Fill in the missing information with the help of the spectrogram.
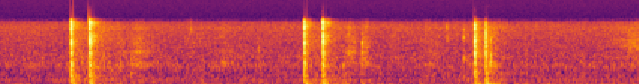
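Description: Computer mouse clicks: three quick pairs of sharp clicks, each pair a press and release, a second and a half to two seconds apart, over faint room hiss.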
